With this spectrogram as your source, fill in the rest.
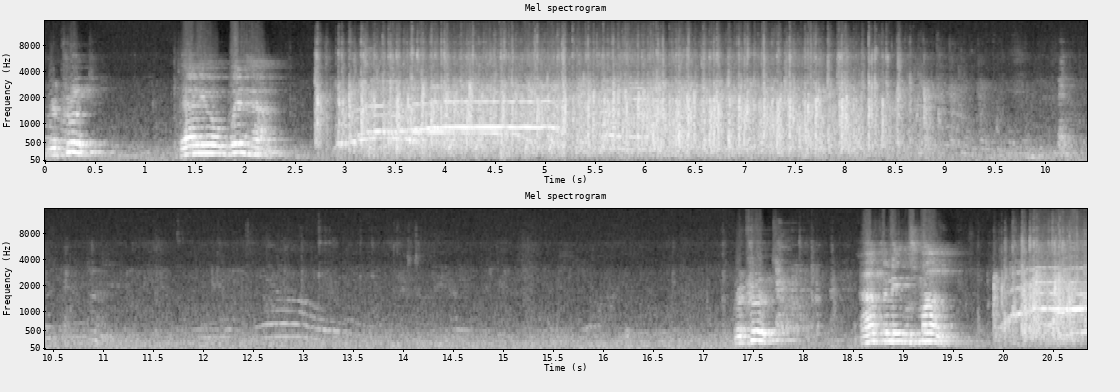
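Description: A man announces names through a microphone in a large room.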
